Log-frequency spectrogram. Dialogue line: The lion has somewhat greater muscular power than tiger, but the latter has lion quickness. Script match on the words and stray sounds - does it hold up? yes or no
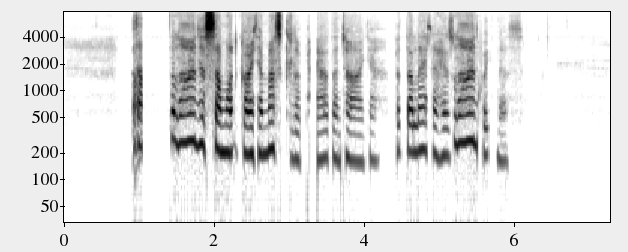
no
